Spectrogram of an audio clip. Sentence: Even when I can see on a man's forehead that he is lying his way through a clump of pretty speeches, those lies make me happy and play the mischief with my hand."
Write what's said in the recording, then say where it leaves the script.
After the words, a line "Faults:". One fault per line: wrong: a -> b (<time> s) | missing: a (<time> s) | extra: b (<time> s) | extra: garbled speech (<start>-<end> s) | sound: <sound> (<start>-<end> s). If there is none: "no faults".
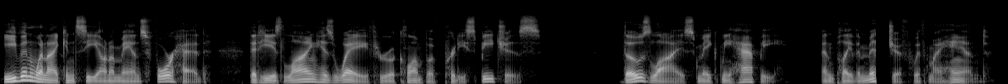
Even when I can see on a man's forehead that he is lying his way through a clump of pretty speeches, those lies make me happy and play the mischief with my hand."
Faults:
sound: dropout (8.8-8.9 s)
